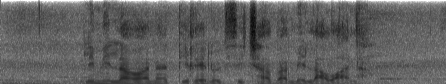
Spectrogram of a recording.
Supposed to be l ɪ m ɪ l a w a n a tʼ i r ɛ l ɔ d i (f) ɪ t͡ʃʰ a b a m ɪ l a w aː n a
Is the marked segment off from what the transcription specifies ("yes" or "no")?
yes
